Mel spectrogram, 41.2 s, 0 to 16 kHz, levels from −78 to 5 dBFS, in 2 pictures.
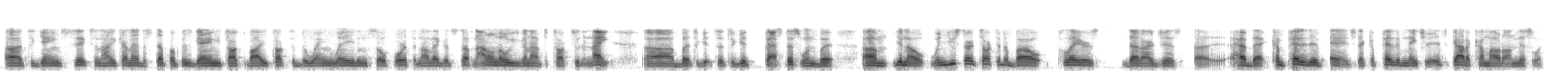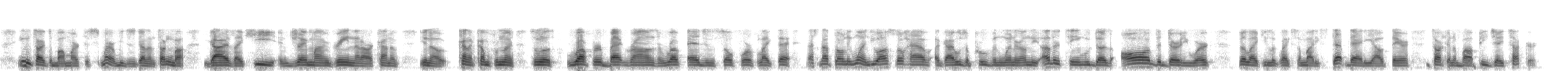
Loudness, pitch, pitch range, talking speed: -22 LUFS, 105 Hz, 100-115 Hz, 235 wpm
